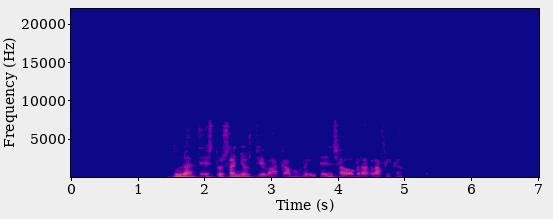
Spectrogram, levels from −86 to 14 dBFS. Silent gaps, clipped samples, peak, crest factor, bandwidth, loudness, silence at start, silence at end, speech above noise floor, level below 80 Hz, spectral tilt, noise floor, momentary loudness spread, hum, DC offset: none; under 0.1%; -26 dBFS; 24 dB; 7.4 kHz; -46 LUFS; 1.55 s; 2.05 s; over 44 dB; -84 dBFS; -6.5 dB/octave; under -90 dBFS; 13 LU; none; under 0.1%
